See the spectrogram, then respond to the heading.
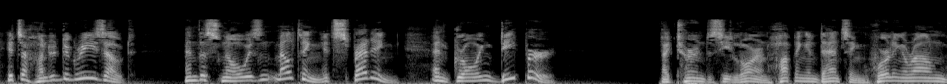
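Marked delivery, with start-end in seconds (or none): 0.1-5.6 high, disbelieving protest; bewildered kid's high outcry; alarmed cry. A narrator's reading. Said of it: "I cried".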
